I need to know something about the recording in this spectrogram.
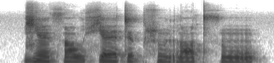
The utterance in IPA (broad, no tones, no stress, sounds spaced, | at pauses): ʑ ɛ̃ θ ɑ̃ w ç ɛ t ø k ɬ ũ r ɑ̃ t θ ũ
